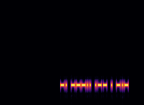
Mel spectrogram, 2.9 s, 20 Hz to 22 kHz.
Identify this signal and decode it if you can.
Morse code, heard as a keyed tone, about 44 wpm, 700 Hz. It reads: N8WEK
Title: USA Call Signs - 3x Character Spacing - 45wpm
